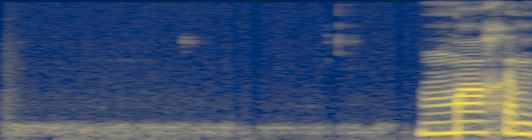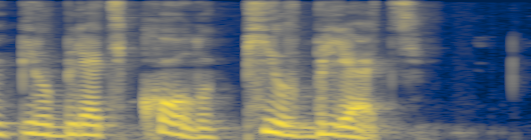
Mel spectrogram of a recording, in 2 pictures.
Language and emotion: Russian, angry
